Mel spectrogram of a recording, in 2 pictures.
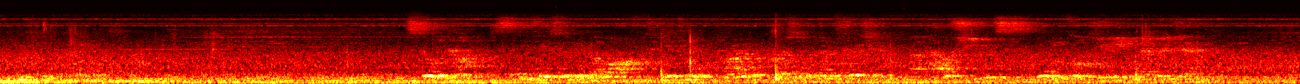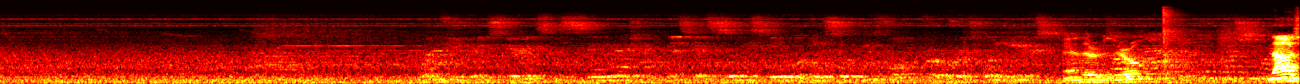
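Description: Low steady background noise with faint, indistinct voices.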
